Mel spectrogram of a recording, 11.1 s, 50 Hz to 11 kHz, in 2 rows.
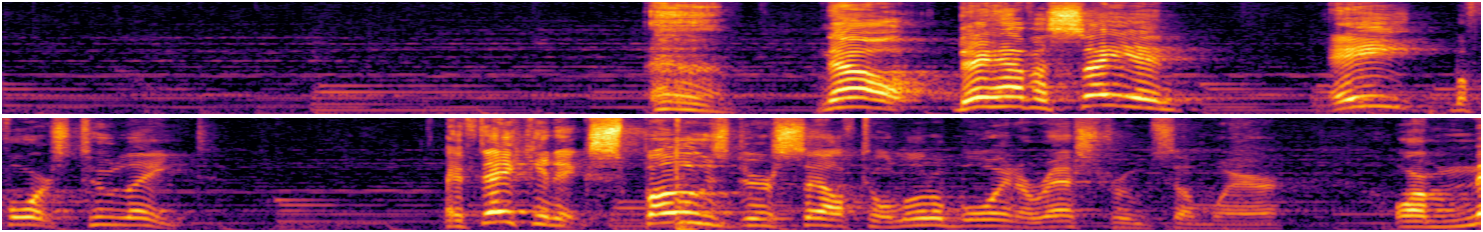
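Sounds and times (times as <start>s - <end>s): soft background music: 0.0s - 11.0s
man clearing his throat: 2.4s - 2.8s.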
